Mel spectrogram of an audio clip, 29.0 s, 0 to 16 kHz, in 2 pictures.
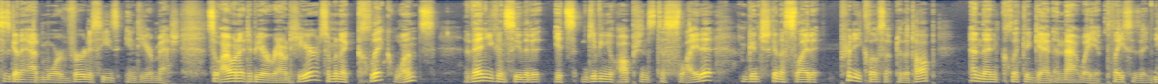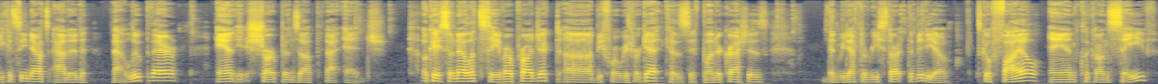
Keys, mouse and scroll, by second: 13.4 middle click, 14.3 a, 15.5-17.2 middle drag, 17.2 Tab, 17.3 middle click, 17.7 scroll down 6, 17.9-19.1 middle drag, 19.1 scroll down 2, 19.2 middle click, 19.9 scroll up 1, 19.9-22.0 middle drag, 22.0 click, 22.5-25.2 middle drag, 25.2 scroll up 1, 25.4-27.2 shift+middle drag, 27.2-28.9 drag.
